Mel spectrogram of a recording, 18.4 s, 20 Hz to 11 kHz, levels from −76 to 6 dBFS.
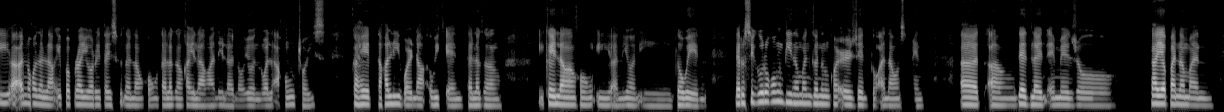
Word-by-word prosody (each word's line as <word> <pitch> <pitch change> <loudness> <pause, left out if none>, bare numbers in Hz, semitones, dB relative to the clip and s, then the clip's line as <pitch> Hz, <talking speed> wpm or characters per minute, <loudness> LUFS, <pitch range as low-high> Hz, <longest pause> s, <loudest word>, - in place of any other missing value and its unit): iaano 200 -2 +3
ko 200 - -1
nalang, 170 -2 0
ipa-prioritize 170 -2 -1
ko - - -10
nalang 160 -1 -3
kung 160 - -8
talagang 160 -1 -2
kailangan 155 -1 -3
nila, 155 -3 -7
'no, 145 -1 -11
'yon, 155 -1 -5
wala 155 0 -5
akong 175 +1 -5
choice 155 - -7 0.4
kahit 180 -2 +3
naka-leave 185 +2 +2
or 160 - +1
na 160 -1 -1
weekend 155 -2 -3
talagang 155 -1 -2 0.6
i - - -5
kailangan 180 -3 +6
kong 170 0 -4
iano 160 -1 -4
'yon, 160 -1 -4
i 145 -1 -12
gawin. 160 -3 0 0.4
Pero 195 +1 +4
siguro 235 +3 +2
kung 245 0 +2
hindi 225 -1 +2
naman 205 -1 0
gano'n 190 -1 +1
ka-urgent 170 -2 0
yung - - -6
announcement 155 -1 -6 0.5
at 170 -1 +6
ang 160 -1 -1
deadline 175 -3 +4
ay 165 - -2
medyo 165 0 -1 1.0
kaya 195 -1 +9
pa 185 0 +4
naman 165 -3 -1
165 Hz, 145 wpm, -24 LUFS, 155-180 Hz, 1.0 s, kaya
